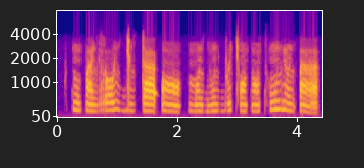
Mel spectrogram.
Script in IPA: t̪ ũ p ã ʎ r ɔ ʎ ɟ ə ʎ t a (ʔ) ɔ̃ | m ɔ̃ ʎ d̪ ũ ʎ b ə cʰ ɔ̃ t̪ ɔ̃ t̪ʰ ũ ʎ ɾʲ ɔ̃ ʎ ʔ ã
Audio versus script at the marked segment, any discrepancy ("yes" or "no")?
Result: no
